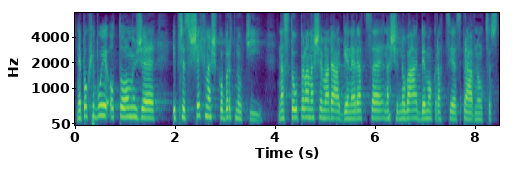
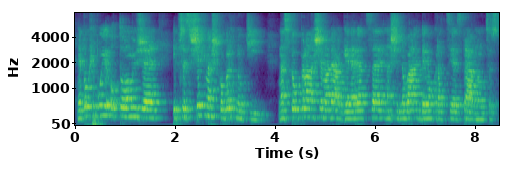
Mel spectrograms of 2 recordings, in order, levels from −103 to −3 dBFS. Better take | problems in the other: first | room echo; dies away in 0.5 s

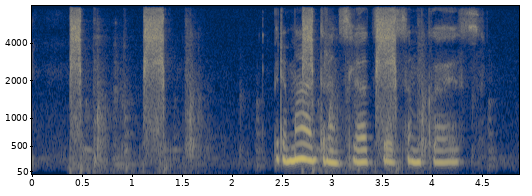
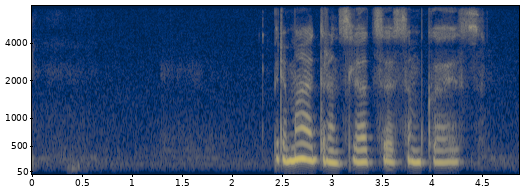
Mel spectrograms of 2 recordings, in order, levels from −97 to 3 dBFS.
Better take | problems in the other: second | background sound (Tools); 4 dB below the speech

